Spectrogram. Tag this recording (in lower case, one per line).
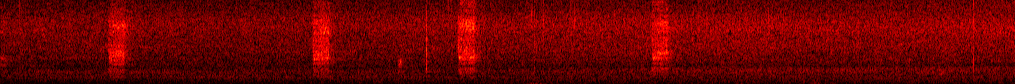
animal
